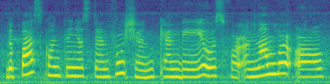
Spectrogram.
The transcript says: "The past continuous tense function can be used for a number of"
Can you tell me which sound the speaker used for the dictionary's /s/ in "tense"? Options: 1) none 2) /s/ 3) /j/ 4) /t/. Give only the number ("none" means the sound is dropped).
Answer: 1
